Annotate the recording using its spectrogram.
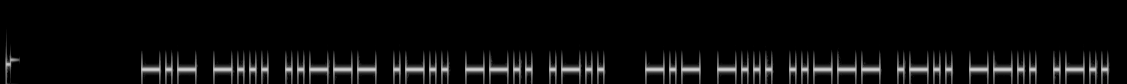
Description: Morse code, heard as a keyed tone, about 20 wpm, 700 Hz. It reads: KB2LZL KB2LZL
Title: USA Call Signs Repeated 3x 20wpm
